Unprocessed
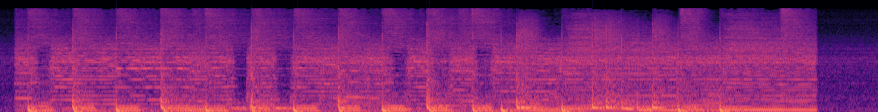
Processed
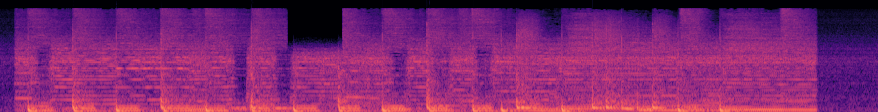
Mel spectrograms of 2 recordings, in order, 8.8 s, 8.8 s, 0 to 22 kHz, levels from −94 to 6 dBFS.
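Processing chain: 2.87–3.43 elliptic low-pass 3100 Hz, stop band 60 dB

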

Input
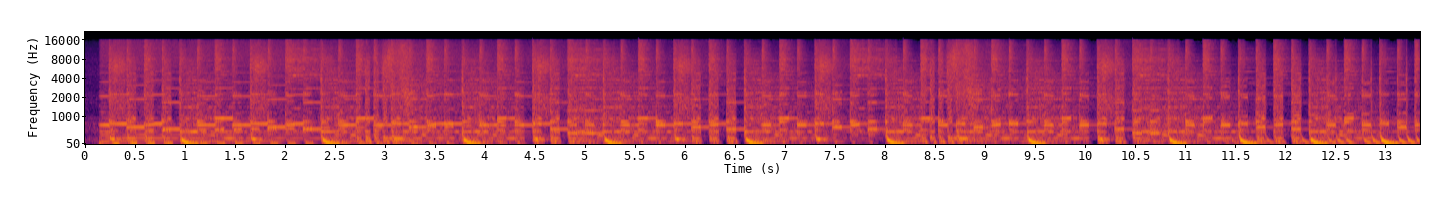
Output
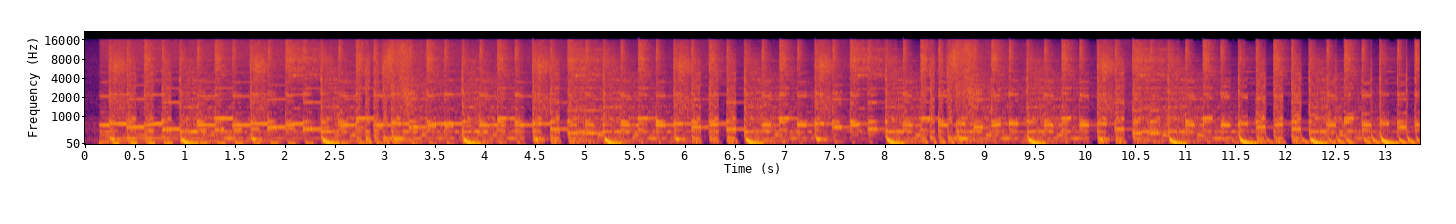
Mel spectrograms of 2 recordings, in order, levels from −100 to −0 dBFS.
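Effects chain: high shelf 7500 Hz +4.5 dB; gain +6.5 dB

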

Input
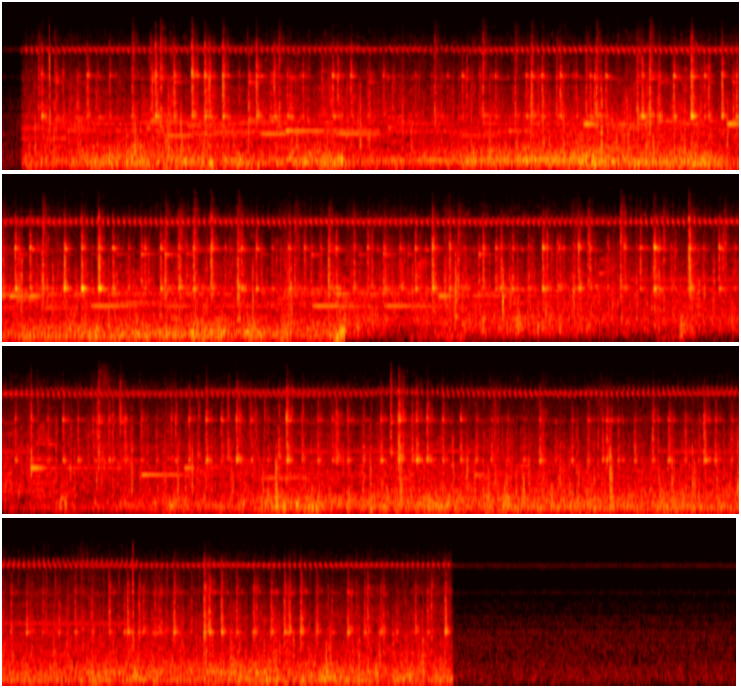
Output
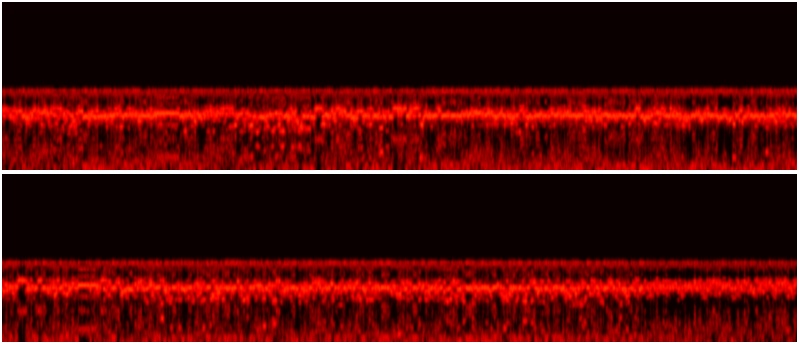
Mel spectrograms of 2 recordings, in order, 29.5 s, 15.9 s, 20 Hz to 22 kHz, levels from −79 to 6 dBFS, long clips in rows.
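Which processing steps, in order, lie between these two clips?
delta modulation 64 kbps, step -35.5 dBFS; added harmonics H 3 -27 dB, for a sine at -11.5 dBFS; dynamic EQ 1900 Hz, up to +6 dB, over -48 dBFS, Q 2.5; in parallel at -1.5 dB: compressor, threshold -38 dBFS, peak gain reduction 17.5 dB; on the sum: harmoniser +4 st -12 dB; sample-rate reducer 2300 Hz, jitter 0%; granular stretch 0.54×, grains 31 ms; inverse Chebyshev high-pass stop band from 650 Hz, stop band 40 dB; loudest bins only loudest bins 8; AM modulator 32 Hz, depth 35%; tube stage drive 54 dB, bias 0.6; inverted band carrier 3000 Hz; gain +16.5 dB

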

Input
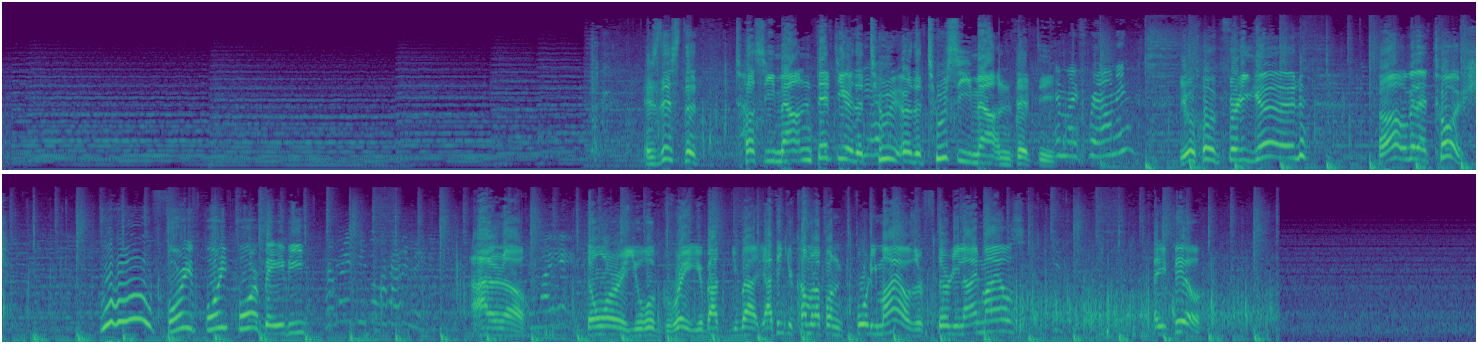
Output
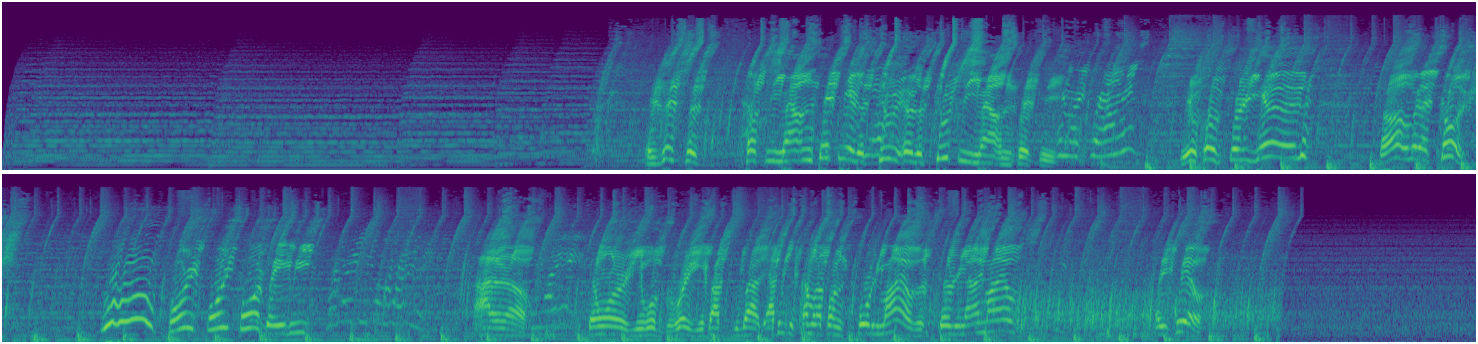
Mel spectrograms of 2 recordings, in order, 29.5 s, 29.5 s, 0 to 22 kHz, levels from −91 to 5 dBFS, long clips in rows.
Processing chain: spectral delay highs late, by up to 0.245 s; gain +3.5 dB

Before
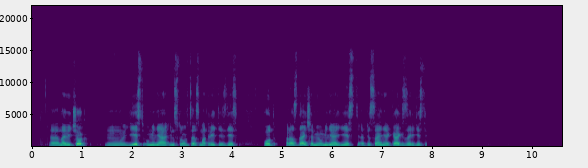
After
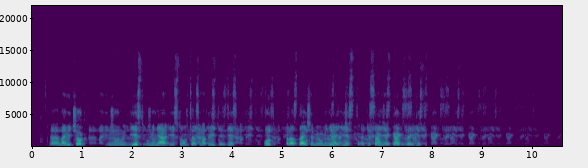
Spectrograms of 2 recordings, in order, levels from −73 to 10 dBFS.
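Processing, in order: HPF 840 Hz 12 dB/oct; high shelf 2300 Hz -10.5 dB; comb 5.5 ms, depth 48%; on a send: thin delay 0.75 s, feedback 47%, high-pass 1500 Hz, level -7 dB; on the sum: gain +8 dB

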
